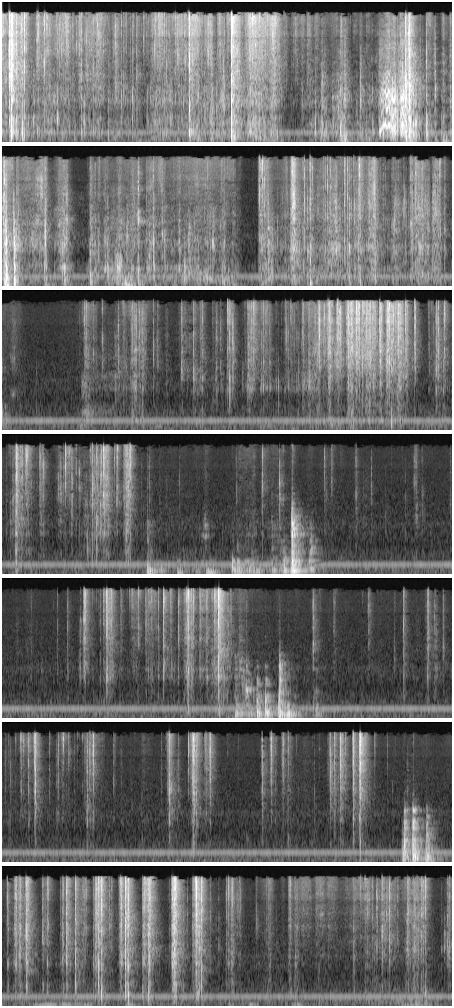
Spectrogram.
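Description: A cardboard box of trading-card packs being torn open, with paper and wrappers crinkling, over the first several seconds, and another burst of tearing or crinkling a few seconds later. Then quieter handling as the packs are cut open with scissors, ending with a quick run of small clicks.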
